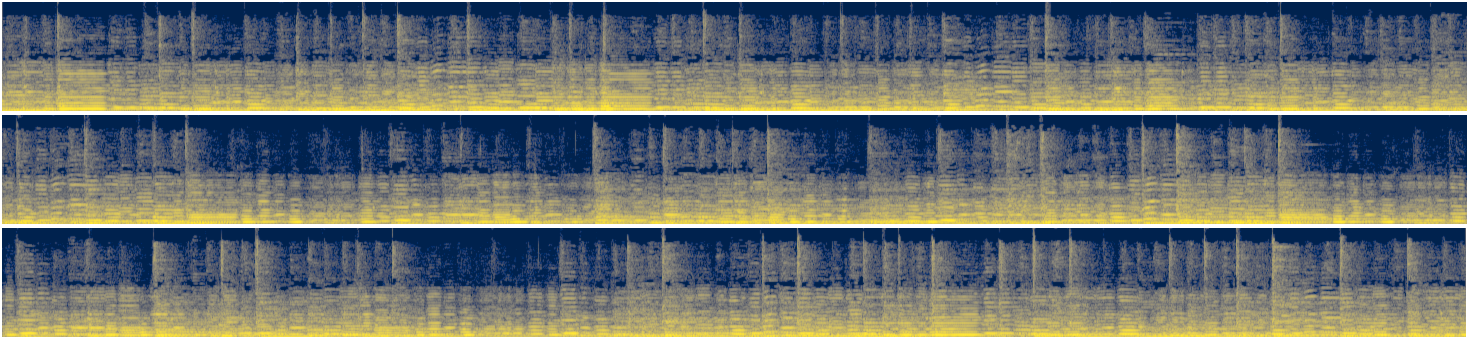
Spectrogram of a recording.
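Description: Fiddle playing a reel in D, with acoustic guitar strummed in accompaniment, at a steady, unbroken pace.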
